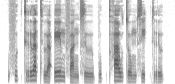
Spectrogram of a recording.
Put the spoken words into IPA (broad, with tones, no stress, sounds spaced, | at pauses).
f ɯ˥˩ k̚ t r ɯ˥˩ a̯ tʰ ɯ˩˦ a̯ ʔ eː˥˩ m f a˩˦ ŋ s ɯː˩˦ p u˦˥ k̚ pʰ a˥˩ w t o˧ m s i˦˥ t̚ k r ɯ˦˥ k̚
